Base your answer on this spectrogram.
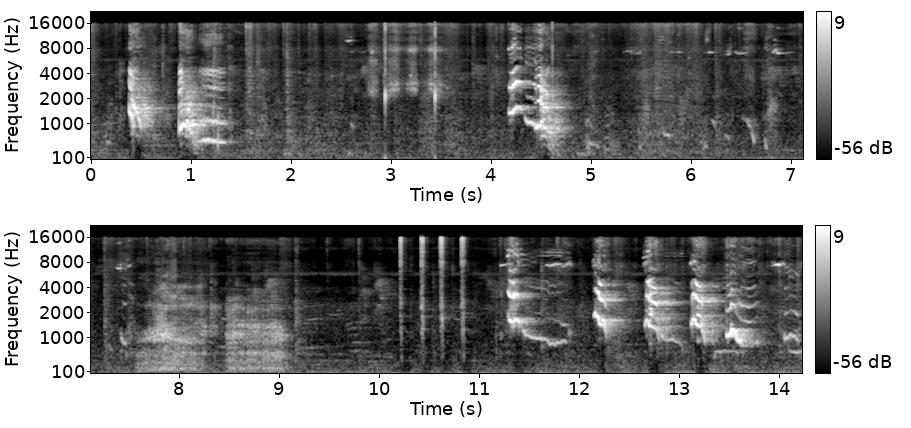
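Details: Labrador Retriever puppies giving high, wavering whines and short yelps in scattered bursts, a rougher broadband cry in the middle, and a quick series of rising whimpers toward the end over a quiet background.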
